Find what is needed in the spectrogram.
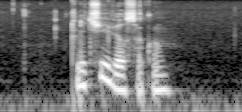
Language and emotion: Russian, neutral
